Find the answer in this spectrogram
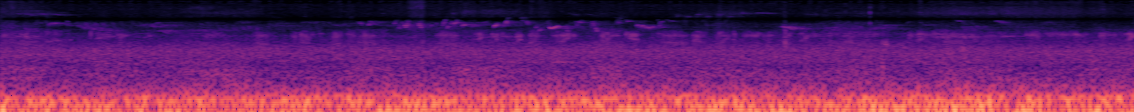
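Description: Birds chirping and calling in short notes over a steady low rumble on the microphone.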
